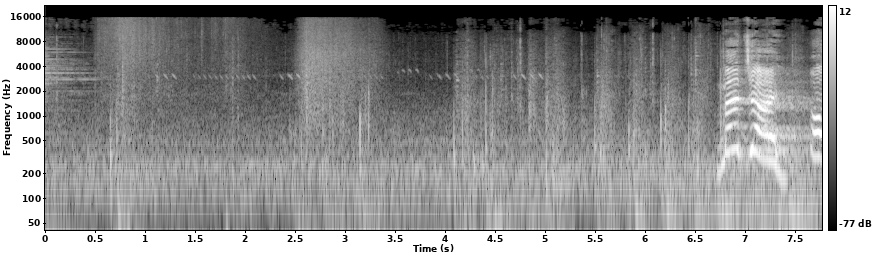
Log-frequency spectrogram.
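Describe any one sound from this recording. Footsteps scuff over rocky ground.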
